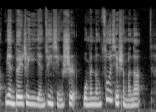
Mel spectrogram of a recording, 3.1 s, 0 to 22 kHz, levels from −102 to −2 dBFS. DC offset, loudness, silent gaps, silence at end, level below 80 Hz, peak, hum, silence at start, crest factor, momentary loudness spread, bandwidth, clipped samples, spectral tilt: under 0.1%; -26 LUFS; none; 0.35 s; -64 dBFS; -10 dBFS; none; 0 s; 16 dB; 7 LU; 16.5 kHz; under 0.1%; -5 dB/octave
